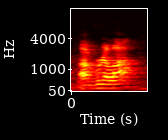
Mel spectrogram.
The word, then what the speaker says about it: umbrella: Umbrella. Ends with an up sound.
